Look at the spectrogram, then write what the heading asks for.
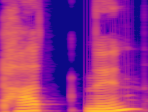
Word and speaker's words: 받는: And 받는, which means receiving, is pronounced as 받는.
